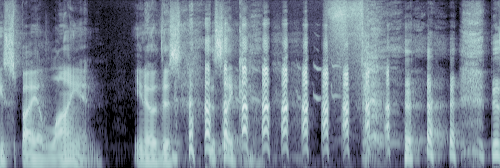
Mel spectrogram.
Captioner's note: laughs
